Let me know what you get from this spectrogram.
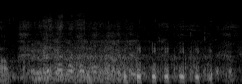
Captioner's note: laughter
